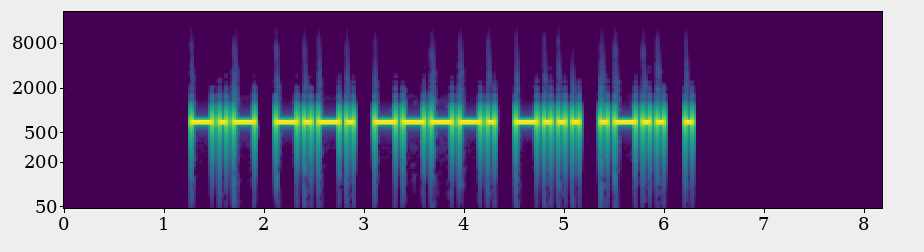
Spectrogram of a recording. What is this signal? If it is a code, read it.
Morse code, heard as a keyed tone, about 17 wpm, 700 Hz. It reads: KC9BLE
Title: USA Call Signs - 6 Characters - 17wpm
